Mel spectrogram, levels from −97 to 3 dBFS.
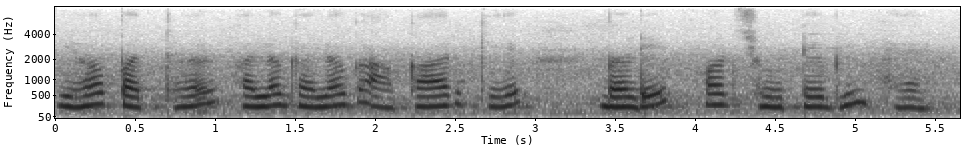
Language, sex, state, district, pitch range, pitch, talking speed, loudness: Hindi, female, Karnataka, Bangalore, 230-260 Hz, 240 Hz, 115 wpm, -17 LUFS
